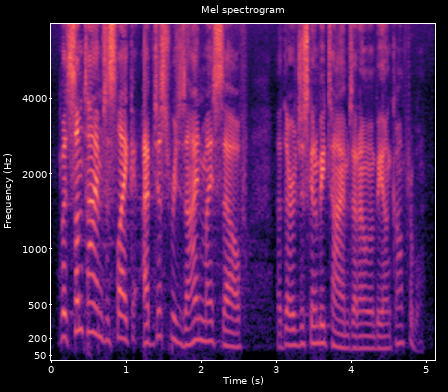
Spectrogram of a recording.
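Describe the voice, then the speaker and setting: A loud, animated man with a bright, sharp tone, a fairly high pitch, very wide pitch swings and a very fast pace. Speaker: pastor. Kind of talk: sermon.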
